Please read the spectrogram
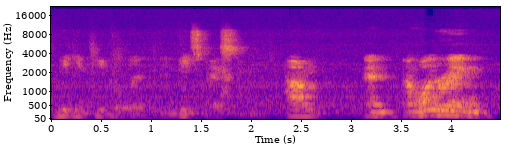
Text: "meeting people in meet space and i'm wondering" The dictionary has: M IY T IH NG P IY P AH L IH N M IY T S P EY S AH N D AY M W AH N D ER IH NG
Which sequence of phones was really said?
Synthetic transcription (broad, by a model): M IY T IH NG P IY P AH N IH N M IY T S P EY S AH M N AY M W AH N D ER IH NG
